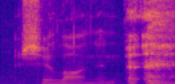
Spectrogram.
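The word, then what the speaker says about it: Xilonen: Shilonen. Shilonen is how you say.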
